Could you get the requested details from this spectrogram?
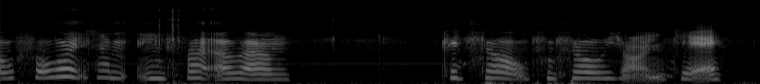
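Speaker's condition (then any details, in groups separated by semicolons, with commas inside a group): Cerebral palsy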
